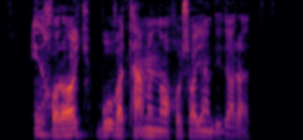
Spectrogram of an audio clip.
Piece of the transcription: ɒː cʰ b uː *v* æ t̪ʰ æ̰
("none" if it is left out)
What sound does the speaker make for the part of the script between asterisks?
v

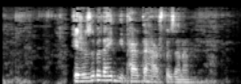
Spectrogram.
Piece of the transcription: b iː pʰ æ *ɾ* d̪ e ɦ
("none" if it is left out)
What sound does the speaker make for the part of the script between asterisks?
ɾ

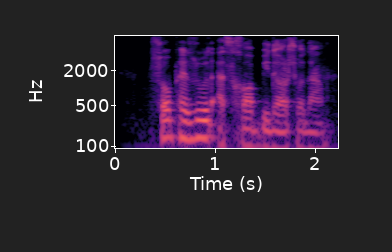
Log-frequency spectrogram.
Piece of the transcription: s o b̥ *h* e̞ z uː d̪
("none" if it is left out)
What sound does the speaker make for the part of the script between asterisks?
h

